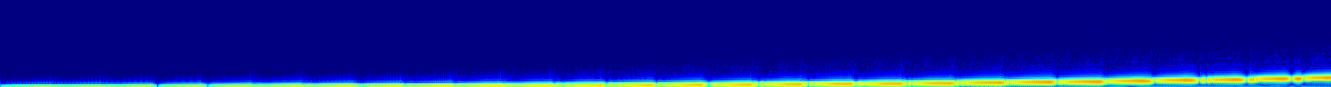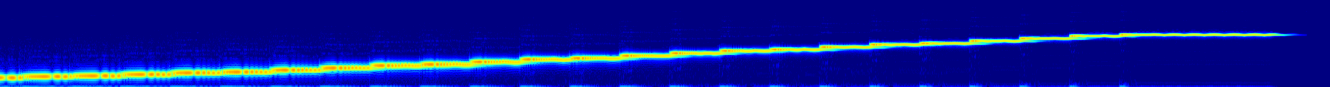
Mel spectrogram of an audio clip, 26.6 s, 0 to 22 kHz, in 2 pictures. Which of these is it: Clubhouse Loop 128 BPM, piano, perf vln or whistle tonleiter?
whistle tonleiter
